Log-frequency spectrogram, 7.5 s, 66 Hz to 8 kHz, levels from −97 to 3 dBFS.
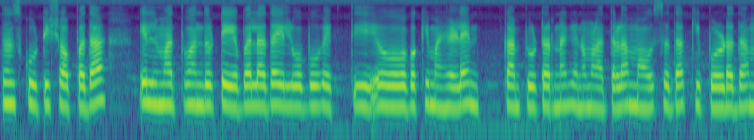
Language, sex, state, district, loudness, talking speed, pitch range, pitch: Kannada, female, Karnataka, Bidar, -17 LUFS, 200 wpm, 210-225 Hz, 215 Hz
